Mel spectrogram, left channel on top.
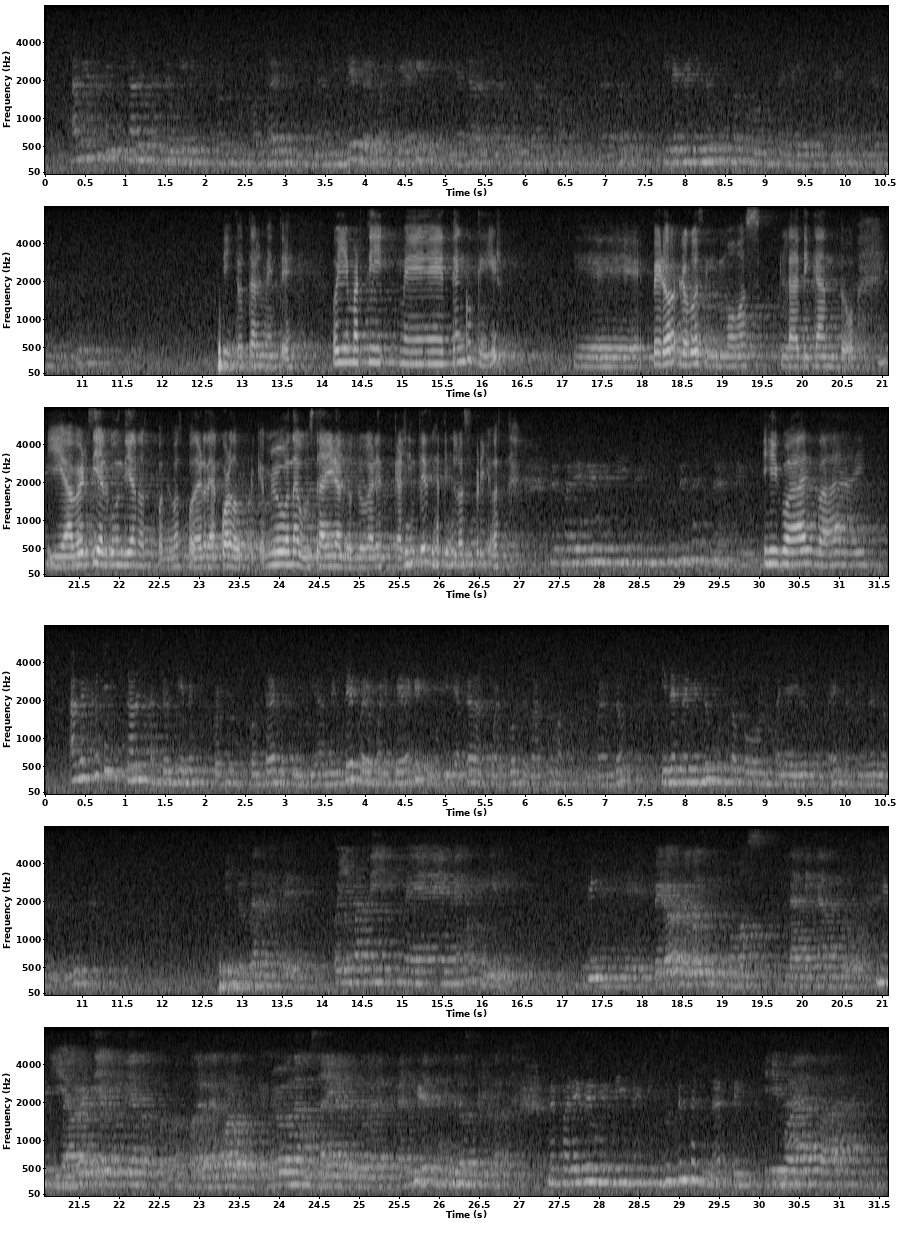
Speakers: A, on the right; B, on the left.
A: a ver, creo que cada estación tiene sus pros y sus contras definitivamente, pero pareciera que como que ya cada cuerpo se va como acostumbrando y dependiendo justo a cómo nos haya ido con cada estación es lo que nos gusta.
B: Sí, totalmente. Oye, Martí, me tengo que ir, eh,
A: Sí,
B: pero luego seguimos platicando
A: me
B: y
A: parece.
B: a ver si algún día nos ponemos poner de acuerdo, porque a mí me van a gustar ir a los lugares <laughs> calientes
A: <laughs>
B: y a ti a los fríos. <laughs>
A: Me parece muy bien, Alice. Gusto en saludarte.
B: Igual,
A: Bye.
B: bye.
